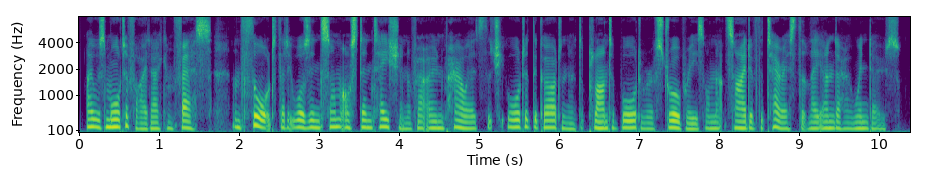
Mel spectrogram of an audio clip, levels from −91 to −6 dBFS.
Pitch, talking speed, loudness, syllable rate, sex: 165 Hz, 225 wpm, -21 LUFS, 5.8 syllables/s, female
